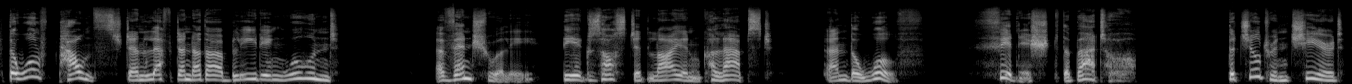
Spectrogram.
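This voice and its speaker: Unhurried woman narrating a story. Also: medium pitch, dry recording, clean studio sound. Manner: measured, deliberate storytelling. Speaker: audiobook narrator.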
